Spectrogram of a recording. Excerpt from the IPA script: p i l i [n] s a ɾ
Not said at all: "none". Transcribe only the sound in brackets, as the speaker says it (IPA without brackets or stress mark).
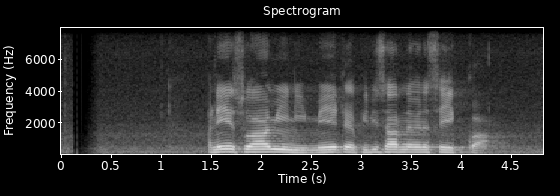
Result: none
